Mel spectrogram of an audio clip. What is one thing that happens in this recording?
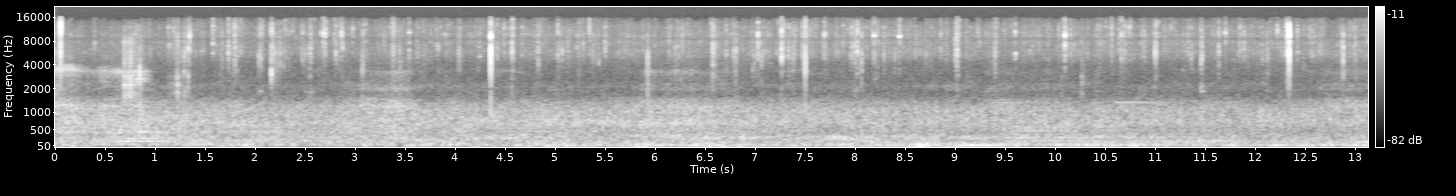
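Glowing embers crackle and pop in a campfire.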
